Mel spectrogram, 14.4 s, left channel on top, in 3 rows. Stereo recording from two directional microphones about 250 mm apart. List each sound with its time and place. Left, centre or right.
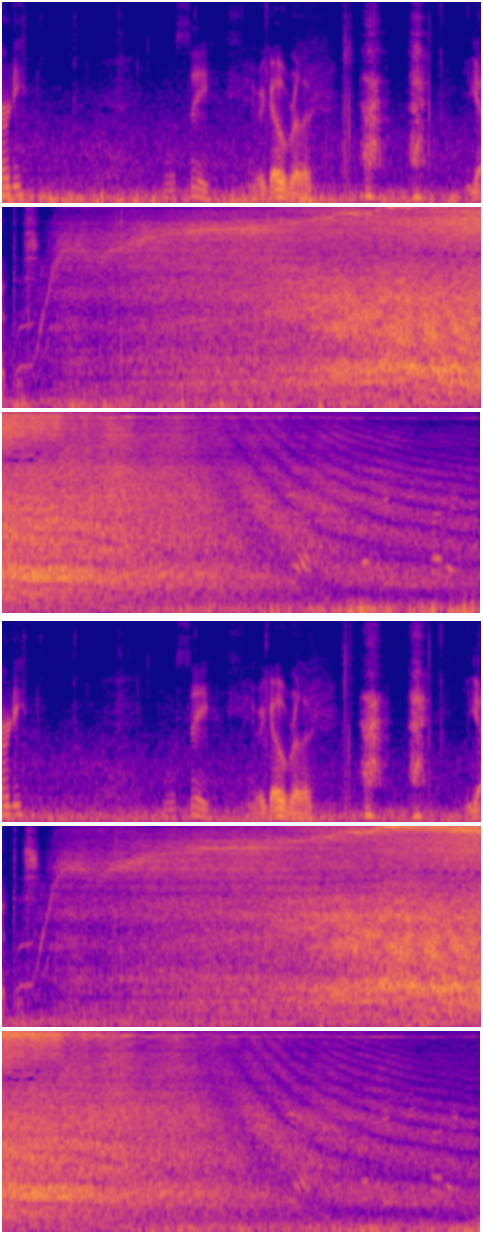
0.0 s speech: left
1.9 s speech: left
2.5 s speech: centre
3.6 s gasp: left
4.6 s a sound: centre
